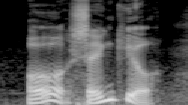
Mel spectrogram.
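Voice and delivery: put-on thick, heavy, hardcore German accent. Retelling a German customer thanking for free chili: heavy German accent. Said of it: "super German, like, hardcore accent".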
